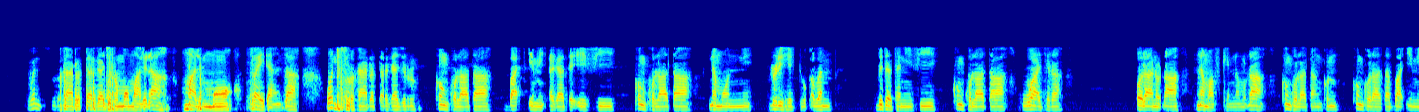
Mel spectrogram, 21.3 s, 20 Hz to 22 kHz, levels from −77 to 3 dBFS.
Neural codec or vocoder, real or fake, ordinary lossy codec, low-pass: none; real; AAC, 16 kbps; 7.2 kHz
